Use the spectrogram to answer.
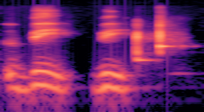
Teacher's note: Ujung lidah bertemu dengan 2 gigi di atas zi.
